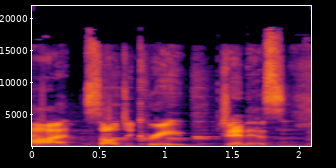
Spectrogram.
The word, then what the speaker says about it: Jeni's: Jenny's rhymes with... – penis. – Penis. Does that mean I have to go back? – Genus ice cream. – Genus ice cream. – It's spelled J-E-N-I-S.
